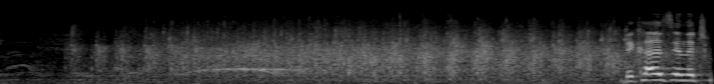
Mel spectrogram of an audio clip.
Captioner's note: applause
